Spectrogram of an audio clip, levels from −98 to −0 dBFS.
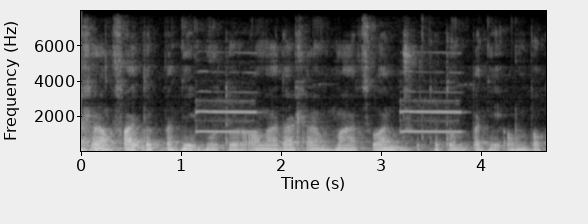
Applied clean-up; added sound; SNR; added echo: none; Wind instrument, woodwind instrument; 13 dB; reverberation time 0.8 s.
